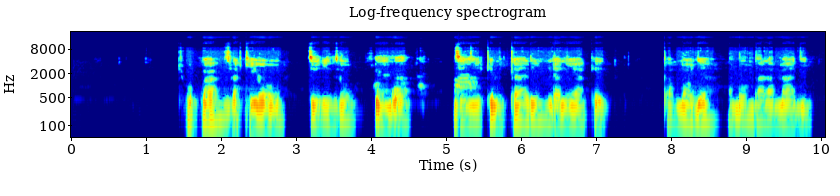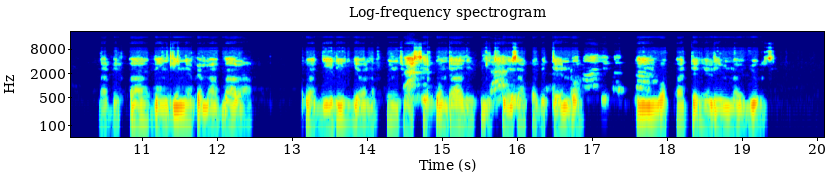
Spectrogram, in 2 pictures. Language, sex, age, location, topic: Swahili, male, 25-35, Dar es Salaam, education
